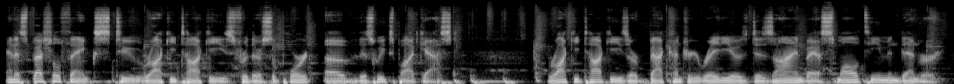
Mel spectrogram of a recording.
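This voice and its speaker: Brief: low-pitched male podcast host, friendly interviewer, faint music underneath. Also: normal speed. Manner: friendly, brief affirmations while listening.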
